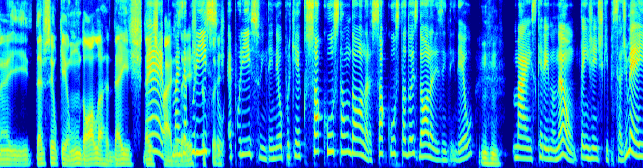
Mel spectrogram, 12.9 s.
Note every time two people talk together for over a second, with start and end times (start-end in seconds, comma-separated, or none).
2.9-4.5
